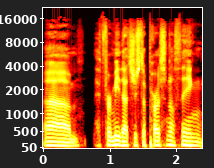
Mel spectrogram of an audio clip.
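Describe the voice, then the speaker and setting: Captured in a very clean recording with a silent background and a dry, close sound with no echo, a man talks fairly quickly at a fairly low pitch. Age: 20s. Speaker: podcast host. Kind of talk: solo monologue. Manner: reflective, hesitant.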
